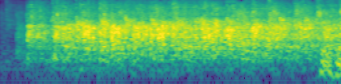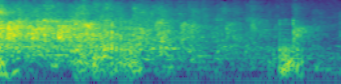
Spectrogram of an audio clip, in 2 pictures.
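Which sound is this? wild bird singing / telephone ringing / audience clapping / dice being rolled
audience clapping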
